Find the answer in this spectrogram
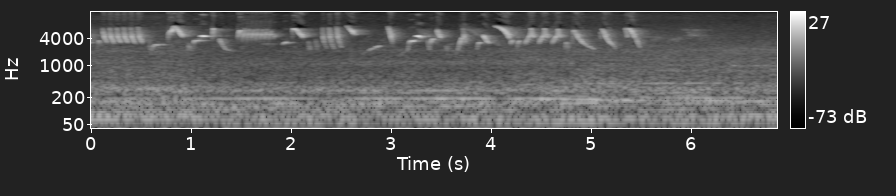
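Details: White-rumped seedeater song used as a lure to get other birds singing: a fast, continuous run of high twittering notes, quick upslurred and downslurred whistles and rattling trills, with a steady low hum underneath.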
